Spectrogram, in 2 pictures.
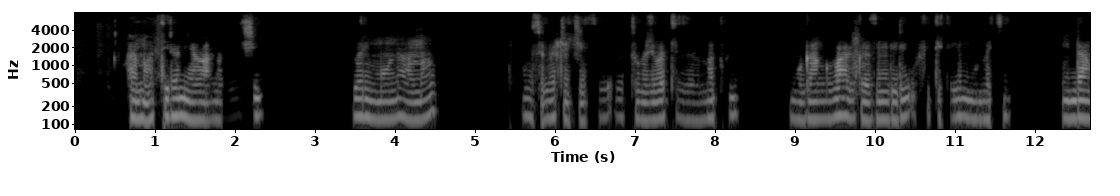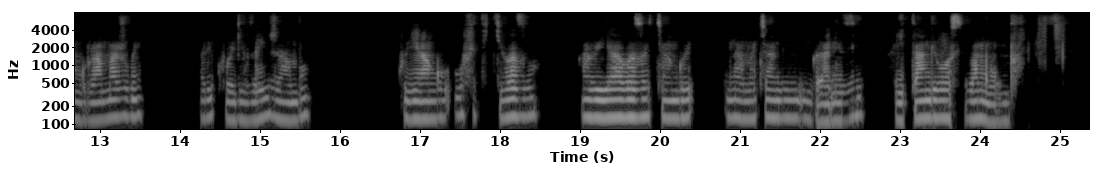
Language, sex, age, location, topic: Kinyarwanda, female, 18-24, Kigali, health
